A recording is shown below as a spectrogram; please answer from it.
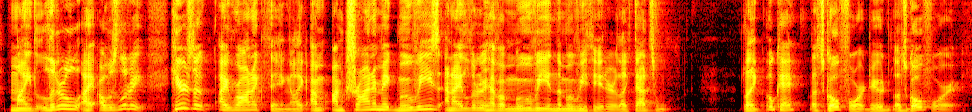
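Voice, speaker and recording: A young American man hosting a podcast, telling family stories in an enthusiastic, casual way and often calling the listener "dude". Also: a little high. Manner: enthusiastic, says "dude" a lot. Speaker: podcast host. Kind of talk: casual storytelling monologue.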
